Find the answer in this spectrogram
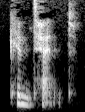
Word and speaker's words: content: and that's pronounced content but this adjective is pronounced content it means pleased or satisfied if you can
